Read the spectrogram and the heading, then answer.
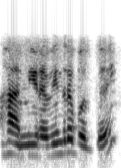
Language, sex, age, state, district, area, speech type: Marathi, male, 45-60, Maharashtra, Thane, rural, conversation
